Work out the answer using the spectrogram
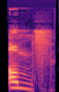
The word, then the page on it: Omnath: Phyrexian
